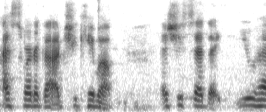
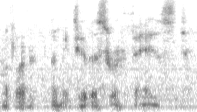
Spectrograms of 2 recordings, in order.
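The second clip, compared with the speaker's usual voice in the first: whisper; 3 semitones higher, 18 dB quieter than usual. Real, not acted. Quick aside off mic.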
